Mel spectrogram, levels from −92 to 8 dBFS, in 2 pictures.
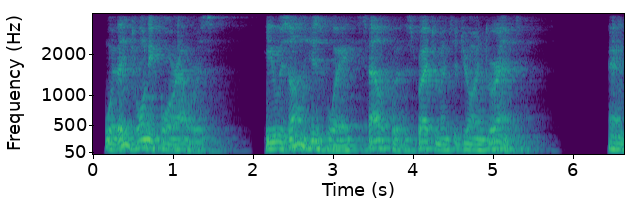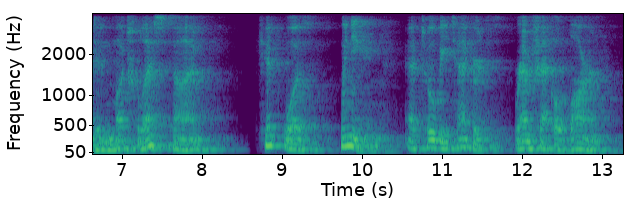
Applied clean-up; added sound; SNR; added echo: none; none; none; reverberation time 1.0 s.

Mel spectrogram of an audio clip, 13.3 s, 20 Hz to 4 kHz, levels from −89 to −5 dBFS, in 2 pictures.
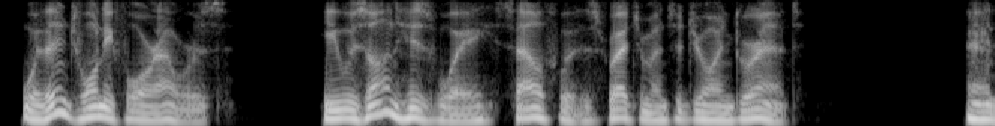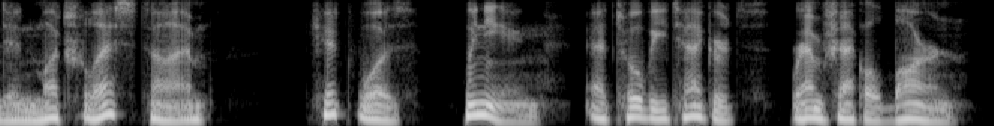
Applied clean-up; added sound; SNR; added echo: none; none; none; none.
